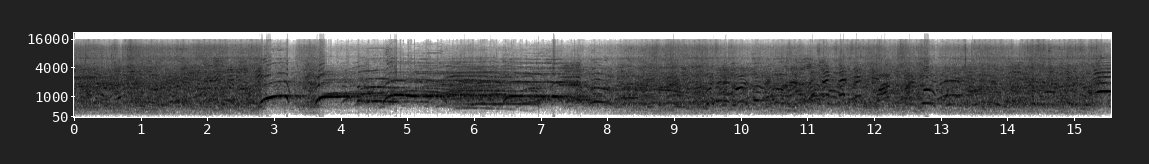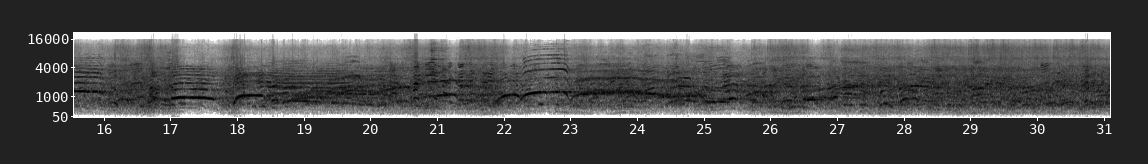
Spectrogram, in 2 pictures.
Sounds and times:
Cheering: 0:00.0 - 0:31.1
Crowd: 0:00.0 - 0:31.1
Speech: 0:00.0 - 0:31.1.

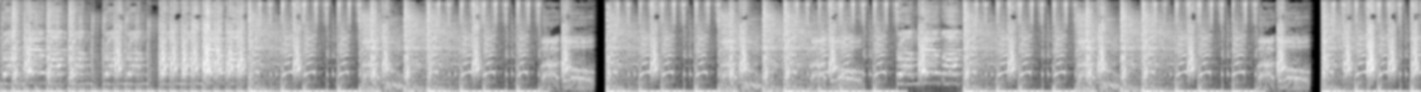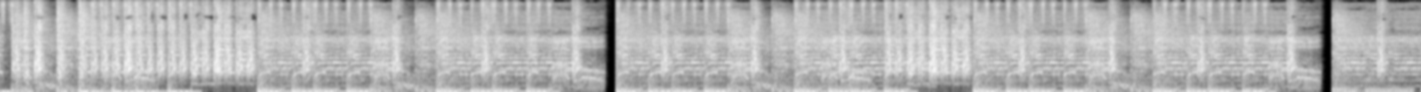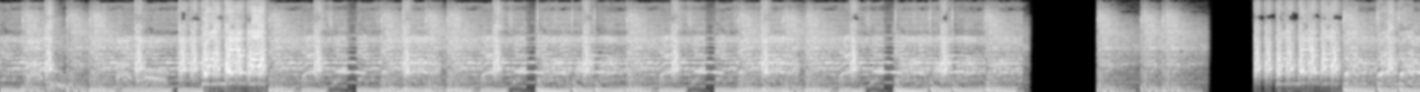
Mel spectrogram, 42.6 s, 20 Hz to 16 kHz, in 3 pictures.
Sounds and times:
Independent music: 0:00.0 - 0:38.6, 0:41.1 - 0:42.6.

